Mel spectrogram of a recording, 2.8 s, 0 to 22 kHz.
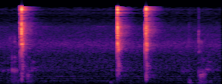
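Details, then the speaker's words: Starter motor on the bench, key wire touched to trigger it, for a no-start engine: sharp isolated clicks with no motor spin. Solenoid throws the pinion but the motor doesn't turn; fixable with a 10-sen coin. "Dia tendang tapi tidak pusing tuh. Sepatutnya dia tendang tapi dia punya kelajuan begini."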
